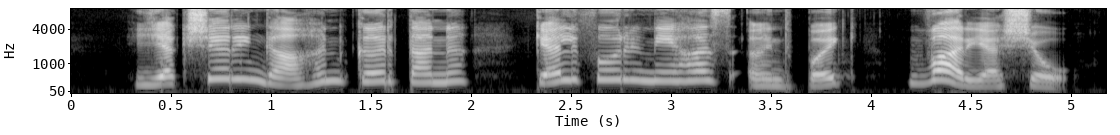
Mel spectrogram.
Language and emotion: Kashmiri, neutral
